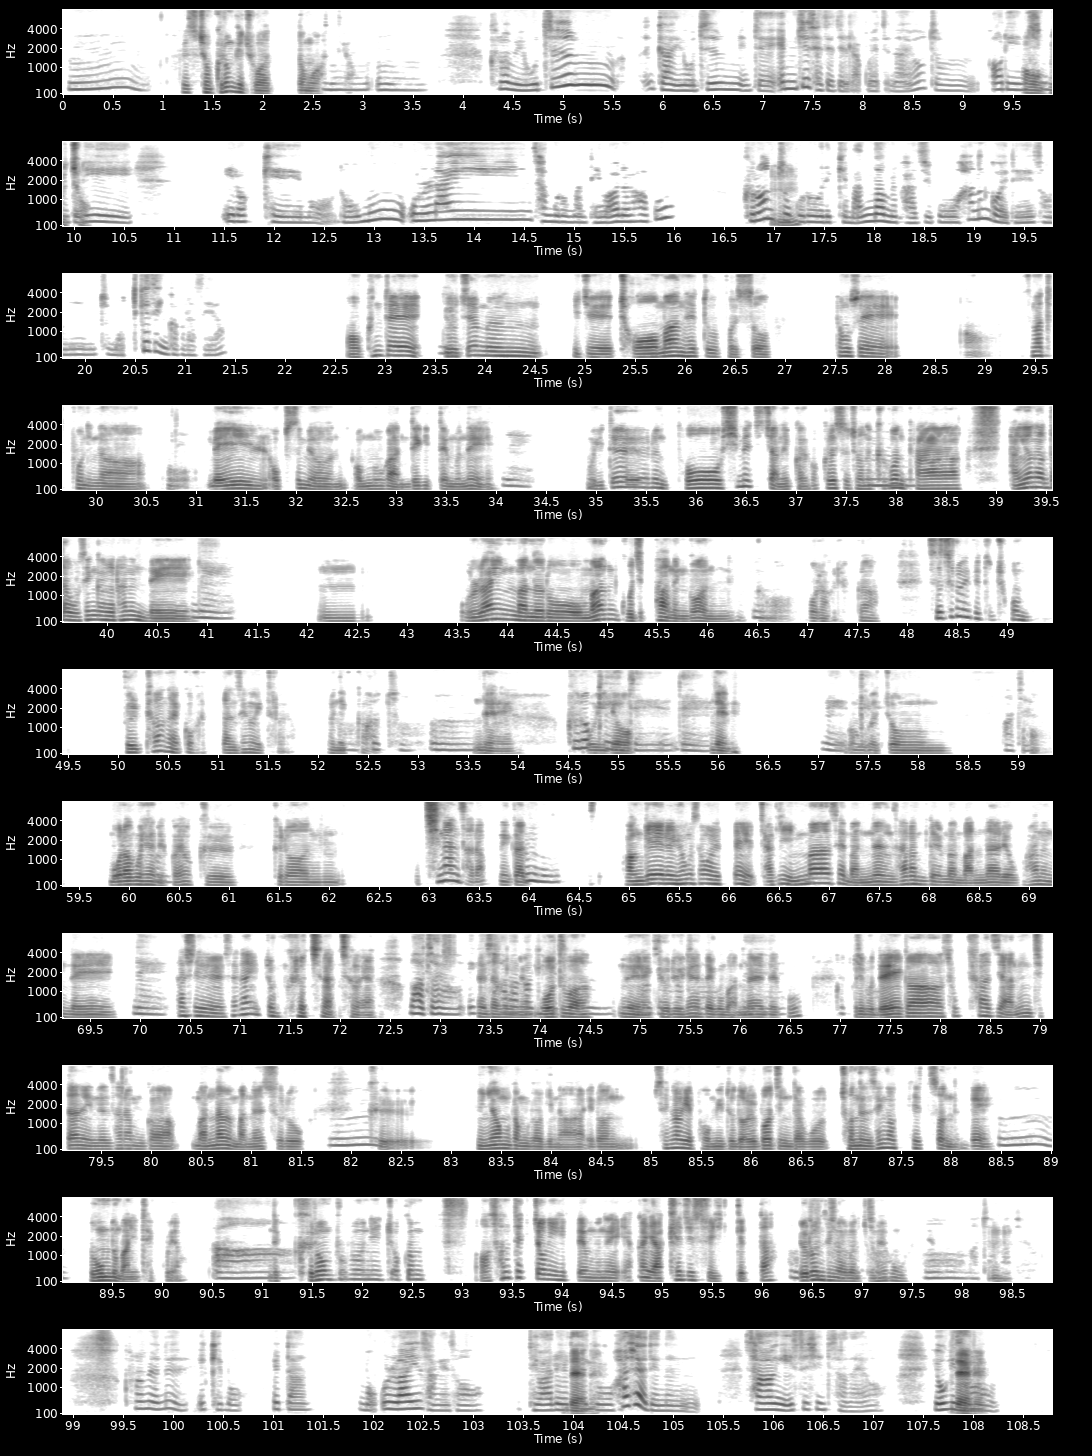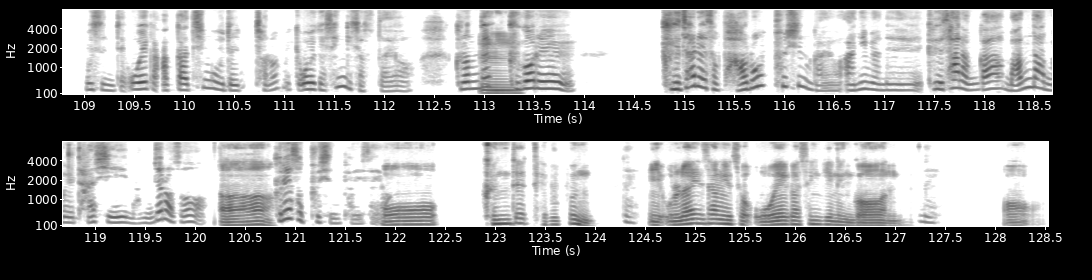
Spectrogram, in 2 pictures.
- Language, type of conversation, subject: Korean, podcast, 온라인에서 대화할 때와 직접 만나 대화할 때는 어떤 점이 다르다고 느끼시나요?
- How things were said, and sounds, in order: tapping; other background noise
